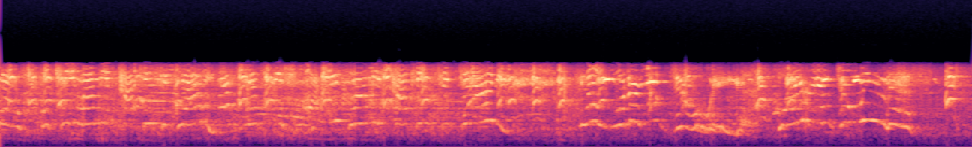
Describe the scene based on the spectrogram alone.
A woman is talking and a dog is barking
